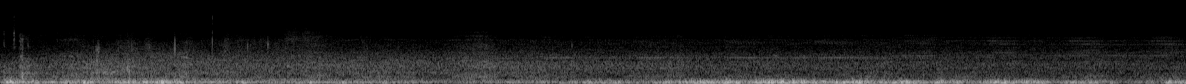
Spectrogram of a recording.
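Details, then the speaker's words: Chamberlain LiftMaster LA400 gate operator after repair with new motor kit and control board, running on the single button after limits saved, stopping where wanted; even low hum and gear rumble, no knocks: normal operation. "okay stopped where i wanted it so we'll push the single button again there it is"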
